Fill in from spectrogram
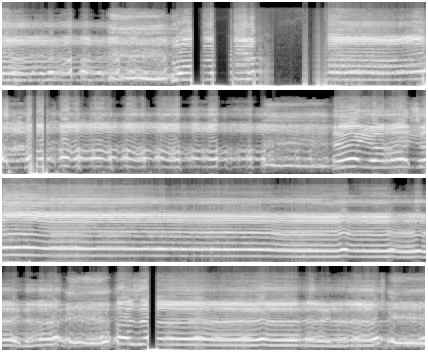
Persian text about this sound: چرا بعضی ها اینجوری گریه میکنن؟ مگه هنوز چیزی نگفتم؟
